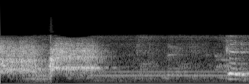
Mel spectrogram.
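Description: Large white dog barking twice on the command "speak 2", counting by barks. The first bark starts right at the opening and the second comes about half a second in.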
